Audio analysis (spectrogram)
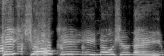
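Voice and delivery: high, loud reassuring chirp. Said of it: "And I'm just like".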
